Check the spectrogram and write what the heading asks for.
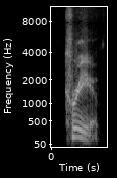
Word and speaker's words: Cribb: I got Sherry Cribbs. Did I say your name right? – Cribb. No S.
